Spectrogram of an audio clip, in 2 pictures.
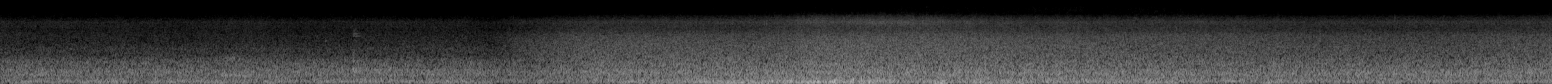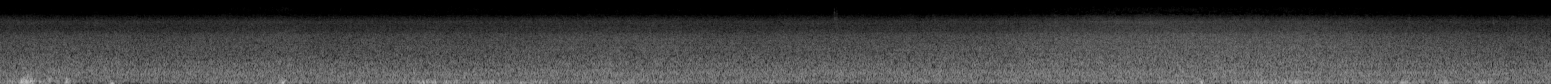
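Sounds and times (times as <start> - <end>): choppy sea: 0.0 - 31.0
wind buffeting microphone: 6.4 - 12.8, 15.5 - 16.8.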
